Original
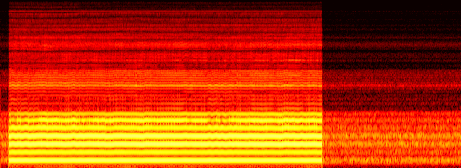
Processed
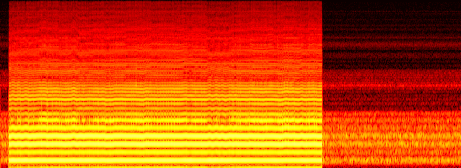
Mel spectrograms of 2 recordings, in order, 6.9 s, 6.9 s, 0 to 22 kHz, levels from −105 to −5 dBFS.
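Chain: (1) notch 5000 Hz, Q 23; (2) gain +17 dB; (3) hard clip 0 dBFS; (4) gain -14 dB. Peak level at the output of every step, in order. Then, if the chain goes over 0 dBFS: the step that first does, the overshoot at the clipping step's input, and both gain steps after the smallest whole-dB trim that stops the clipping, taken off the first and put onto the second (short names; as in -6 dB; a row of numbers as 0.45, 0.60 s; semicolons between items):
-9.0, +8.0, 0.0, -14.0 dBFS; step 2, 8.0 dB; step 2 +9 dB, step 4 -6 dB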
